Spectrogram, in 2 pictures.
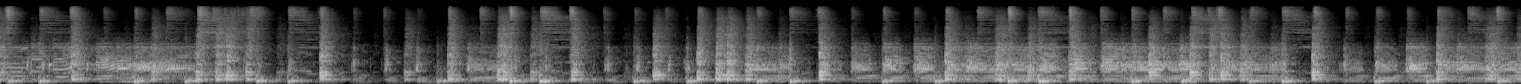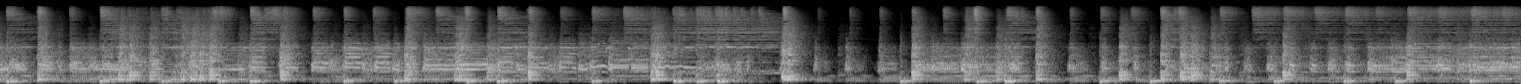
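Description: A live rock duo of guitar and drum kit playing, with the guitar sustaining notes over a steady beat of drum hits. The playing drops away briefly twice, about four seconds in and again near the end.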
